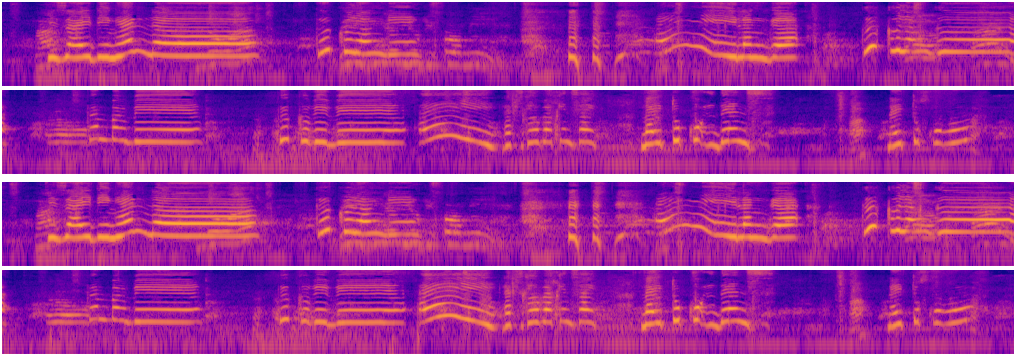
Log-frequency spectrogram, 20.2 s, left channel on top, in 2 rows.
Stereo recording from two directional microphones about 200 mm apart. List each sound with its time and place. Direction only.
0.5 s speech: 10° left (ahead or behind)
5.6 s speech: 15° left (ahead or behind)
12.9 s a sound: 20° left (ahead or behind)
14.3 s baby cry: centre (ahead or behind)
15.7 s a child's voice: 15° left (ahead or behind)
18.9 s speech: 15° left (ahead or behind)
